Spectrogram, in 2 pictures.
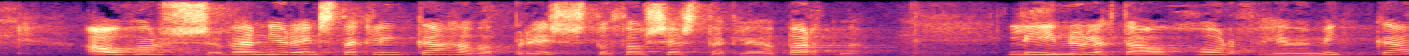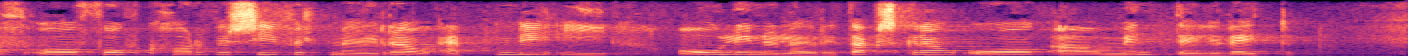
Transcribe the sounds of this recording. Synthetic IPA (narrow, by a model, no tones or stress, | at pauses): aːwɦɔɾvsvɛnjʏɾejnst̪akliŋkaɦavapɾejst̪ɔɣθawsjɛr̥st̪aklɛɣapaɾt̪na | liːnʏlɛxt̪aːwhɔɾvɦɛvʏmiŋ̥kaðɔɣfowl̥khɔɾvɪ̥siːfɪl̥t̪meːjɾaːwʔɛpnɪʔioːwliːnʏlɛɣɾɪt̪akskɾawɔɣawmɪnt̪ːejlɪveːjt̪ʏm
